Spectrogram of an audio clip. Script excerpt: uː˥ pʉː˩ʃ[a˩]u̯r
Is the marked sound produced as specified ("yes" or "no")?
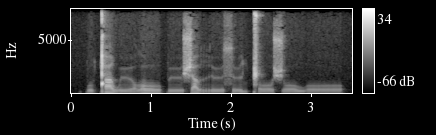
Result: no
